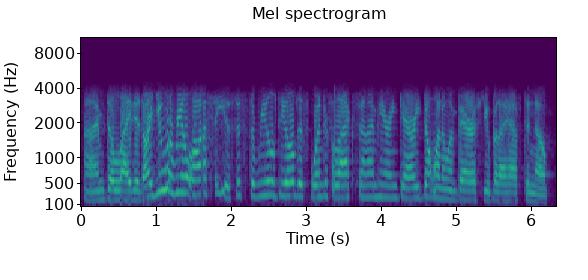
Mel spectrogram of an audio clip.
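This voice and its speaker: A woman's voice: a little high, lively intonation, fast talker, no room sound. A bubbly woman hosts a radio talk show, chatting with a guest and laughing easily. Her voice is dry and close, squeezed through a thin, phone-like band. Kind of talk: casual radio interview. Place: radio studio in New York. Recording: phone-quality radio audio.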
